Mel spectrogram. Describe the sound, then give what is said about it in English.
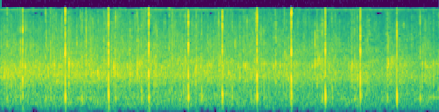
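A church audience claps steadily in the morning for the strong women of God in their lives, a dense patter of many hands with a few sharper, louder claps standing out, holding at an even level throughout with no voices. “Can we just give it up for the strong women of God in our lives?”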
